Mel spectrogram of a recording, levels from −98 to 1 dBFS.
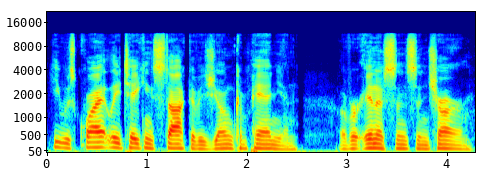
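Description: Speech recording; no technical faults detected anywhere in the clip.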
